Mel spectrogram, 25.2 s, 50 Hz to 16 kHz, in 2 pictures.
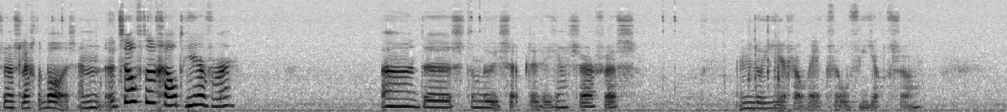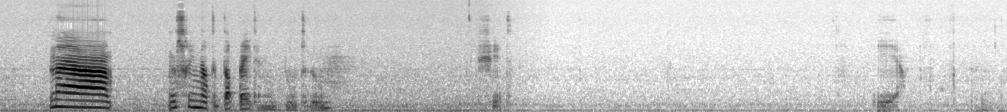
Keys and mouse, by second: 8.2-25.1 drag.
